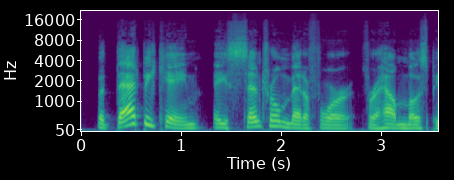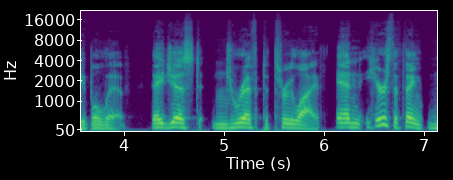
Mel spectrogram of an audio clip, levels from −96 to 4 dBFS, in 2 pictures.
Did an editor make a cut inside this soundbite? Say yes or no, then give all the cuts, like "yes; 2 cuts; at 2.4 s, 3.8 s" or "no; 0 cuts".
yes; 3 cuts; at 1.2 s, 4.1 s, 6.0 s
